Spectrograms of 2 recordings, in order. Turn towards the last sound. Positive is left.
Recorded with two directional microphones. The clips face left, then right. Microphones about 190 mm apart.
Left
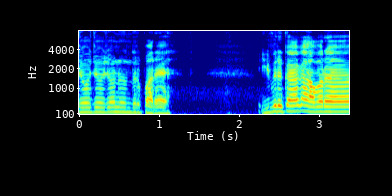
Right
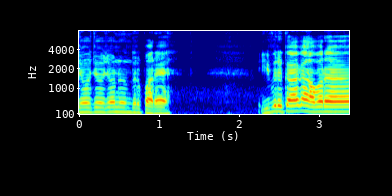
turn(degrees=-25)  # may be behind; listen again after turning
